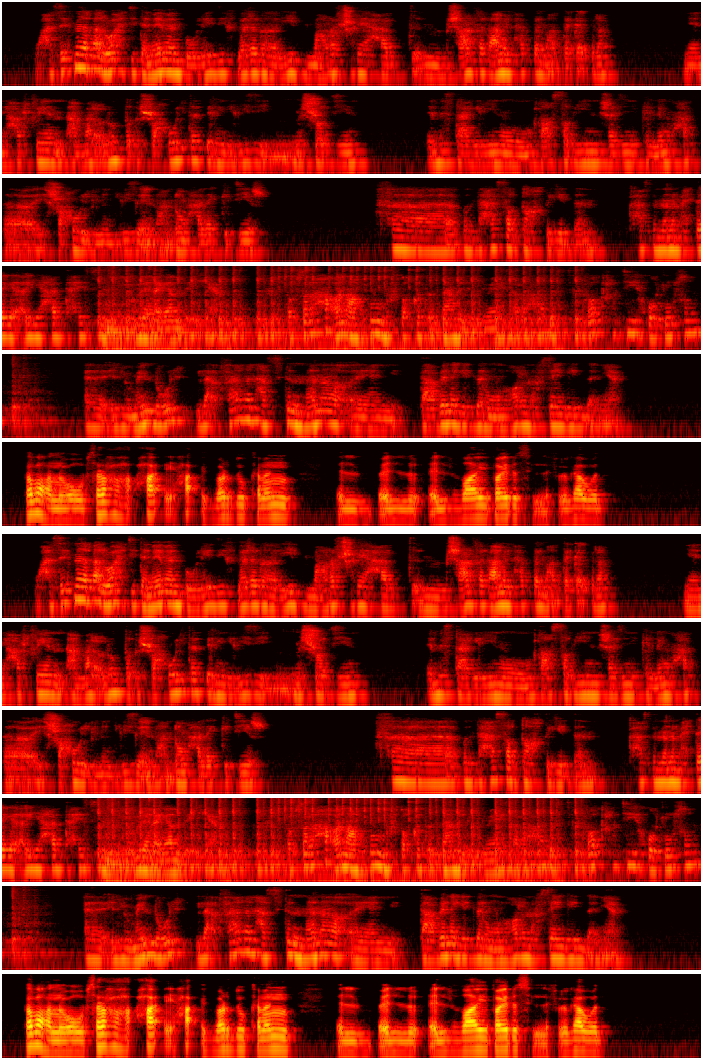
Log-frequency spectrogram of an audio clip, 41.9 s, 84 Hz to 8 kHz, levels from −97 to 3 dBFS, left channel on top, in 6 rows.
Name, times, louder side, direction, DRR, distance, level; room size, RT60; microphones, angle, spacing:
voice 1, 0.3-6.1 6.8-10.5 11.2-16.6 17.7-19.9 20.3-23.2 23.6-27.9 28.8-34.2, right 1 dB, 65° right, 3.3 m, -49 dB
sound 1, 21.8-28.5 28.9-29.7, right 2 dB, 35° right, 1.0 m, -53 dB
voice 2, 35.2-37.9 38.3-41.0, right 6 dB, 90° right, 0.4 m, -33 dB
11.0 x 6.0 x 2.3 m
head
